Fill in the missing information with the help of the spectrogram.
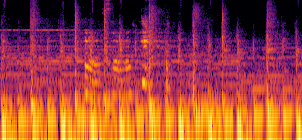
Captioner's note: laugh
